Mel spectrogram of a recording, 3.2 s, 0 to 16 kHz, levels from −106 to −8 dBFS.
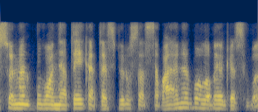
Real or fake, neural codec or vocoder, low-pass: fake; codec, 16 kHz, 2 kbps, FreqCodec, smaller model; 7.2 kHz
